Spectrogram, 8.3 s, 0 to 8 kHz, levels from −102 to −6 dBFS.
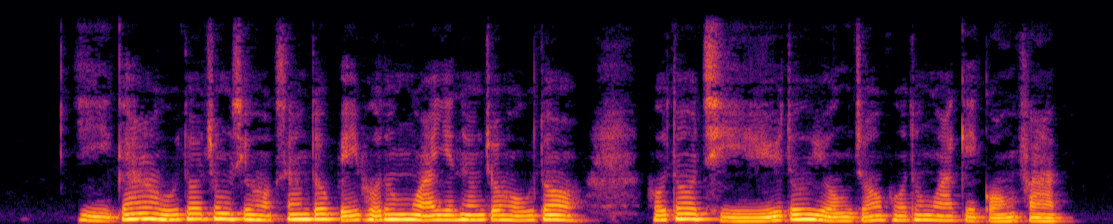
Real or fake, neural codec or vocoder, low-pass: real; none; 7.2 kHz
